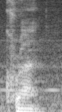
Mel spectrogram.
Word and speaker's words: Quran: 是音译过来的，英文发音叫 Quran，它也可以被翻译为《可兰经》。《古兰经》是伊斯兰教唯一的根本经典。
